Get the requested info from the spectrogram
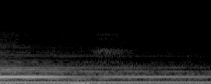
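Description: A single held musical note or chord from an instrument, ringing steadily and fading slowly, over a steady low hum.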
